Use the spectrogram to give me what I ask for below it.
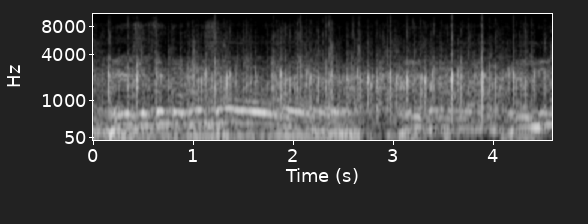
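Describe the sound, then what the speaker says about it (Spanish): Crowd at a Vuelta Ciclista de Salamanca cycling stage applauding the race leader in the yellow jersey, steady clapping and murmur running throughout alongside a loud announcer's voice. "¡Venga, ese fuerte aplauso!"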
